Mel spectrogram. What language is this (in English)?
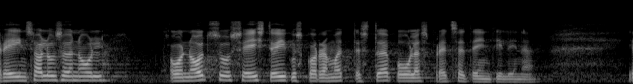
Estonian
